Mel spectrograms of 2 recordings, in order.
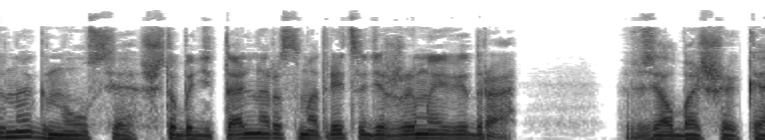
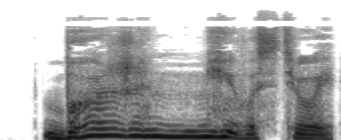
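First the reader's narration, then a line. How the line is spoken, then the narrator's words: Breathless, stifling nervous laughter. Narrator (Russian): выдохнул Мэтью, с трудом сдержав приступ нервного смеха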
